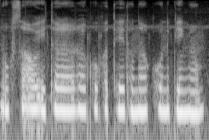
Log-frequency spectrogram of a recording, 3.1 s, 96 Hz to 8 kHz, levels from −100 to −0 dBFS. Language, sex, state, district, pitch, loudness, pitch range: Garo, female, Meghalaya, West Garo Hills, 240 Hz, -13 LUFS, 230-245 Hz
